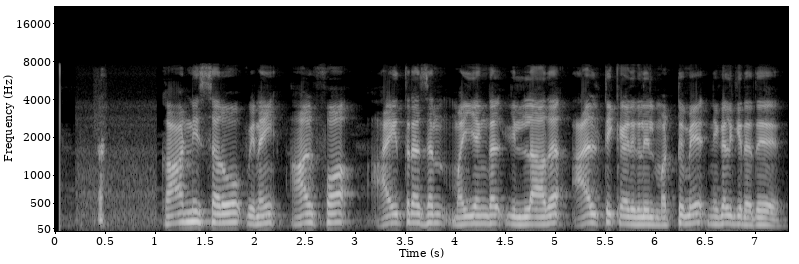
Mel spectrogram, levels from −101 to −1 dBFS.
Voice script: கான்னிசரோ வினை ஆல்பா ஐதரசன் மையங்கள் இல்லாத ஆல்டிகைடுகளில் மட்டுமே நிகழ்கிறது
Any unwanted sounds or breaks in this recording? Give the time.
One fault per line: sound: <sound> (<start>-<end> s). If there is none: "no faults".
sound: laugh (0.4-0.5 s)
